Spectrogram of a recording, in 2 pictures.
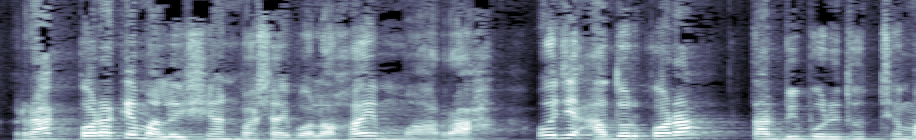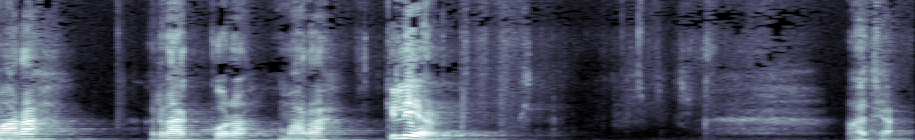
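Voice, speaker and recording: A young man with a high, light voice gives a casual language lesson. He explains each word patiently and repeats it slowly, checking in with his listener as he goes. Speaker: language teacher.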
